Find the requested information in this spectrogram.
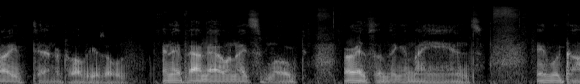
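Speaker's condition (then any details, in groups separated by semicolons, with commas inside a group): Laryngectomy; total laryngectomy for cancer, tracheoesophageal voice prosthesis; speaks by pressing prosthesis, voice sometimes whispered, can yell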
